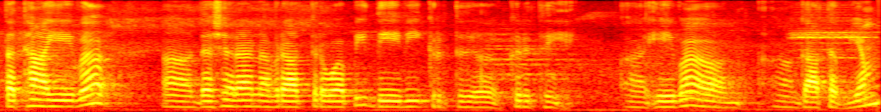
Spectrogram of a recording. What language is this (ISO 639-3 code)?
san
